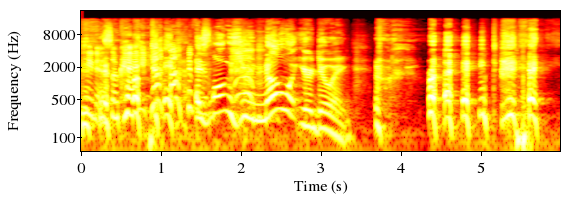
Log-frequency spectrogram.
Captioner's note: laugh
